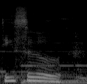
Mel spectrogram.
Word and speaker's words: desu: because they'll be like, no, kawaii desu, des. I feel like they don't pronounce the U in it. They just say des.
